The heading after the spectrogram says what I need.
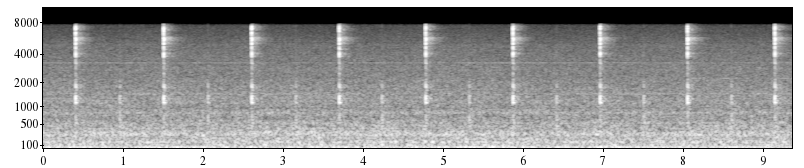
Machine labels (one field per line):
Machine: valve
